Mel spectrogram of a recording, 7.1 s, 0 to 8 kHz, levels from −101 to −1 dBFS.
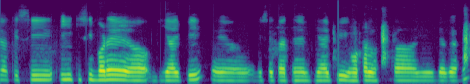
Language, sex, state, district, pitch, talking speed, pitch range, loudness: Hindi, male, Uttar Pradesh, Ghazipur, 145 Hz, 170 wpm, 140-165 Hz, -19 LUFS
